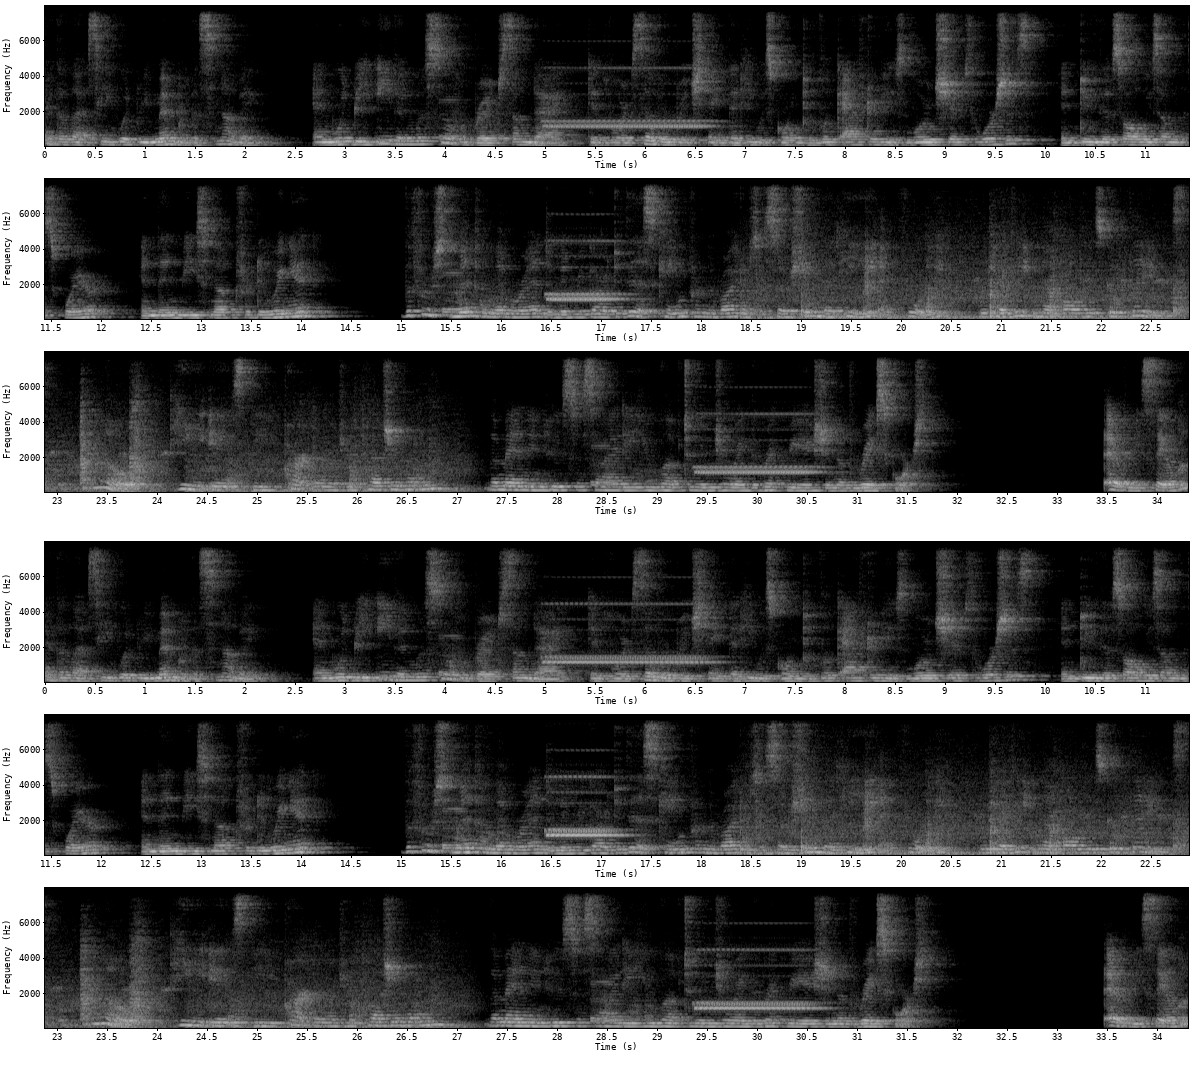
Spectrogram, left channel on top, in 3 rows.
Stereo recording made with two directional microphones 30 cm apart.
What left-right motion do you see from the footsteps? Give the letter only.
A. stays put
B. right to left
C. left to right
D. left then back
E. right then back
B.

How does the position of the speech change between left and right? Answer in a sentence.
You can hear the speech stay in one place.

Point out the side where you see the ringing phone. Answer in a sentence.
You can hear the ringing phone on the right.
